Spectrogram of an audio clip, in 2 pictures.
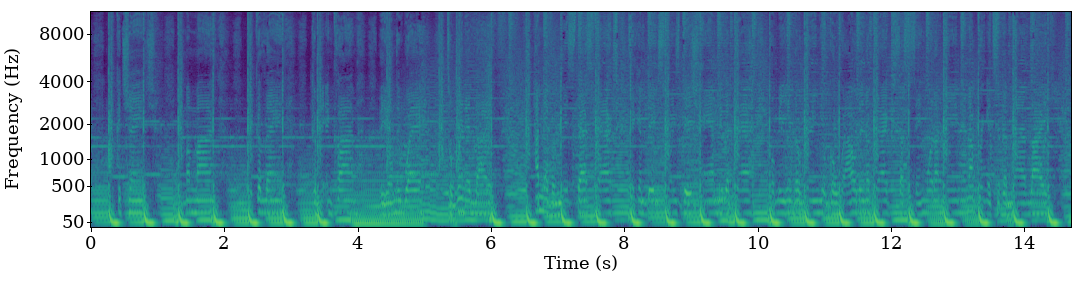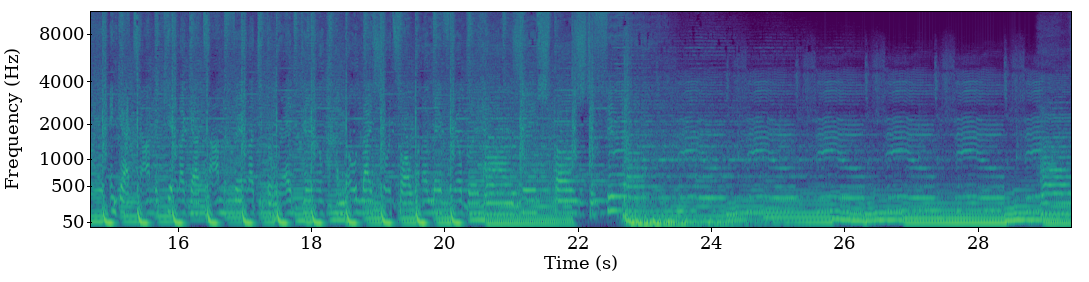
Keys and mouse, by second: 1.2 click, 1.8 click, 3.2 click, 4.3 click, 5.0 click, 5.7 click, 6.9 click, 8.4 click, 9.4 alt+click, 9.7 alt+shift+click, 10.2 alt+shift+click, 13.2-14.3 drag, 15.8-16.9 drag, 17.7 click, 19.2 alt+shift+click, 19.5 alt+shift+click, 19.8 shift+click, 20.6 ctrl+shift+click, 22.6-23.7 drag, 25.3 click, 26.9 click, 29.0 ctrl+shift+click.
